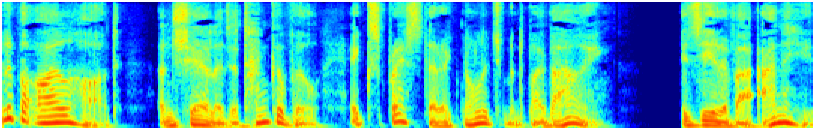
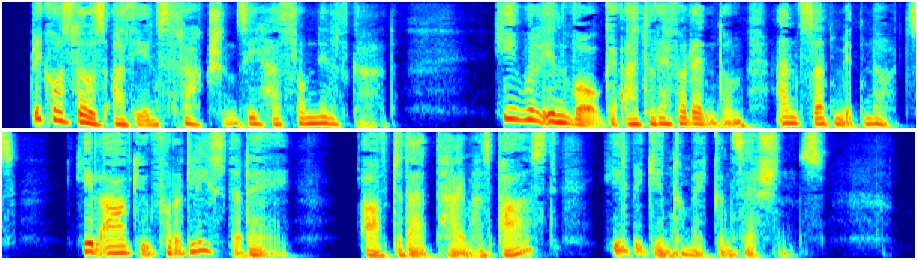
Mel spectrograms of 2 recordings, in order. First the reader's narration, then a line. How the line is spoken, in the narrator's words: Azireva Anahid stated calmly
